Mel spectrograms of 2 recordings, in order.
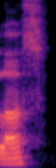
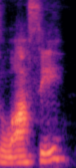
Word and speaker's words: Losse: So for the benefit of our British UK audiences, listeners, tell me who is Los. Um oh so it's actually pronounced lossi but that's okay.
